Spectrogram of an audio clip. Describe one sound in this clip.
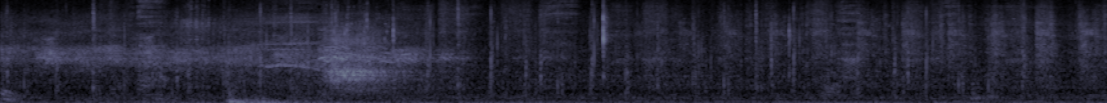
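Footsteps run quickly through rustling grass.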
